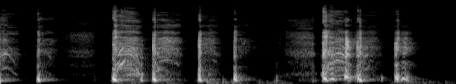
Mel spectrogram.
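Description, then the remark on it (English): A loud fit of harsh coughing from a person who has given up smoking and started vaping: about ten rough bursts, some single and some in rapid clusters, with brief raspy breaths between them and no talking. “And I've got a bit of a bad cough there, Mum, but it's just because I've given up the old smokes and started this vaping malarkey.”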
